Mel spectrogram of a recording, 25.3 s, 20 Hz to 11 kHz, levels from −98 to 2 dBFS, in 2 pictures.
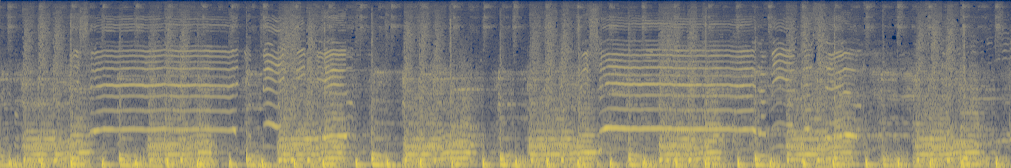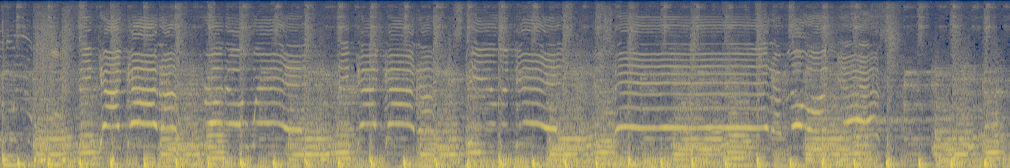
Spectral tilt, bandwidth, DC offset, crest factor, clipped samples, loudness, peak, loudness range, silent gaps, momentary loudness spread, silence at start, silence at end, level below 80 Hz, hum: -6 dB/octave; 11 kHz; under 0.1%; 16 dB; under 0.1%; -16 LUFS; 0 dBFS; 1 LU; none; 4 LU; 0 s; 0 s; -24 dBFS; none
